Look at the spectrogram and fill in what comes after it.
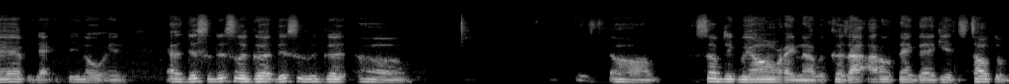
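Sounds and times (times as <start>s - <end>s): person speaking: 0.0s - 4.1s, 5.8s - 10.0s.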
